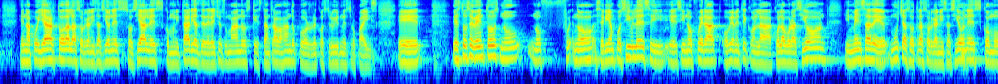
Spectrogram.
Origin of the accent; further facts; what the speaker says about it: Colombia; now in Canada; No somos no solamente colombianos que vivimos acá en Canadá desde hace mucho tiempo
